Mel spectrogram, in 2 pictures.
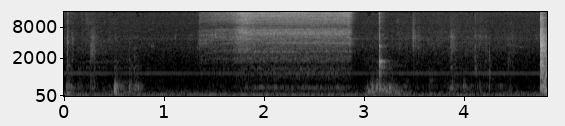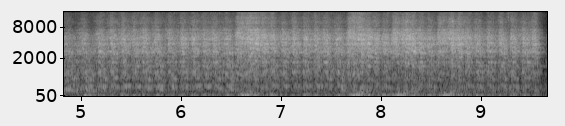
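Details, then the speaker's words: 1995 Chevy S10 Blazer, 4.3L Vortec V6, on a cold 32° morning after the rocker arms were tightened and the timing reset: cranking, a sharp pop, then a rough, loud run on too much starting fluid. It has no fuel system hooked up yet. "let's try this again I won't spray so much this time I won't over feed the dragon"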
